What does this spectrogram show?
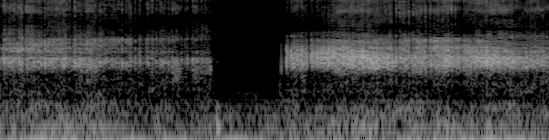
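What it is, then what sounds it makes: Silicone honeycomb trivet mat. A pink mascara spoolie brush, held in a hand with long red nails, brushes and scratches across a round, blue, honeycomb-textured silicone trivet mat lying flat on a table. The sound is a steady, dense scratchy rustle centered in the mid-range, with a low rumbling undertone. It pauses briefly just past the two-second mark, then resumes at the same even level.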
